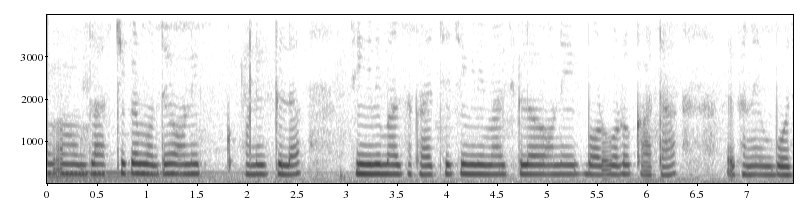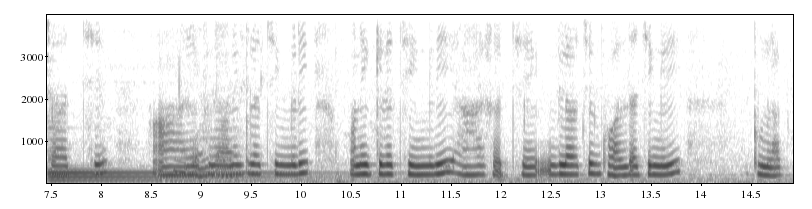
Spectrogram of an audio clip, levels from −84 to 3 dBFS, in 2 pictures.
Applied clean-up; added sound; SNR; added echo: none; Piano; 11 dB; none.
